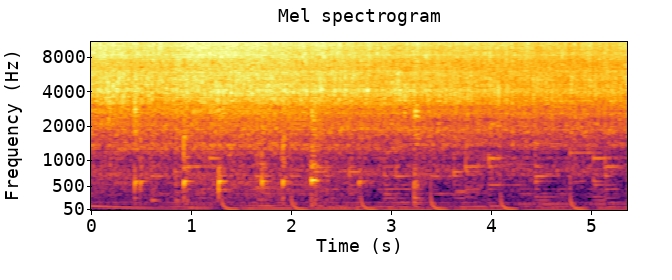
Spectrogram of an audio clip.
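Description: Soaked mushrooms fry over a high flame in hot oil, a steady loud sizzle running throughout, with repeated clacks of a spoon stirring against the pan and no voices.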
